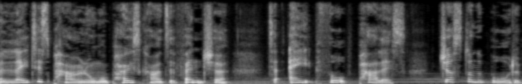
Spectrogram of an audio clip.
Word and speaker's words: Apethorpe: I've certainly never heard any locals call it Apthorpe, and the tour guides didn't use that pronunciation either, so I shall continue using the local pronunciation of Apethorpe.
